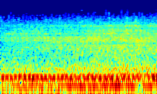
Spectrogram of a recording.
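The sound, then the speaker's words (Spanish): A coupé's engine on a road during a night-time highway scene in a thriller film, heard as a steady, low rumbling drone with constant loudness. “El coupé acelera y se aleja por el carril derecho.”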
